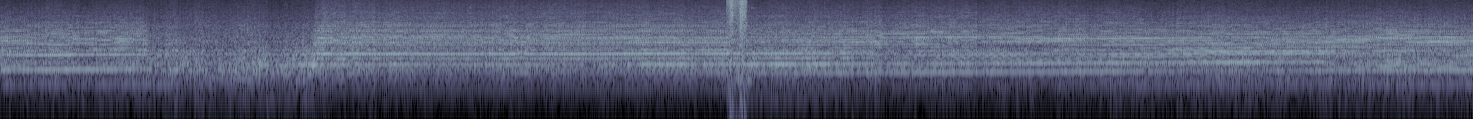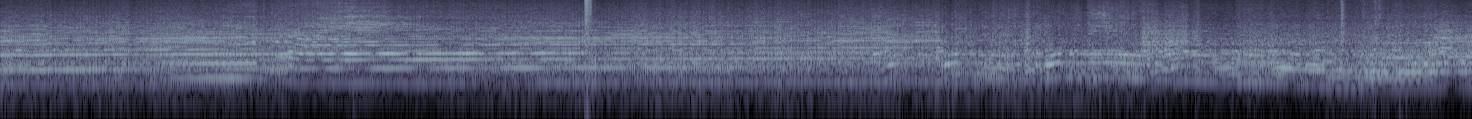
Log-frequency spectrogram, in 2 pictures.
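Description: Mazda Spec Miata's four-cylinder race engine at full throttle, heard inside the cabin: long pulls with the pitch climbing steadily, a drop about halfway through, then revs rising and falling through braking and downshifts near the end. A single sharp click sounds about seven seconds in.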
